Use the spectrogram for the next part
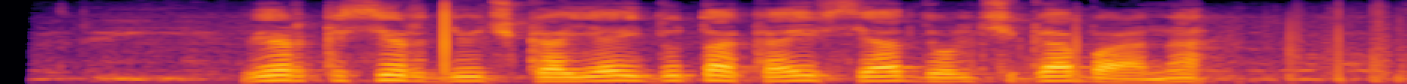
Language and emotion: Russian, positive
